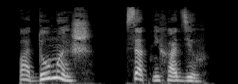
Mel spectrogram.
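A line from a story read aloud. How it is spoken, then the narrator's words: Through gritted teeth. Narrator (Russian): процедила, стоя у окна Кристал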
